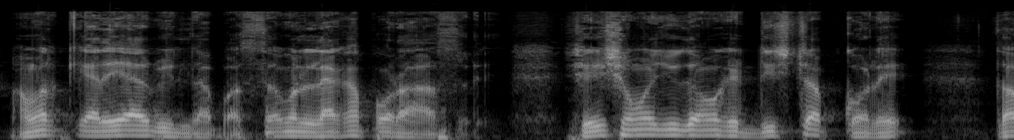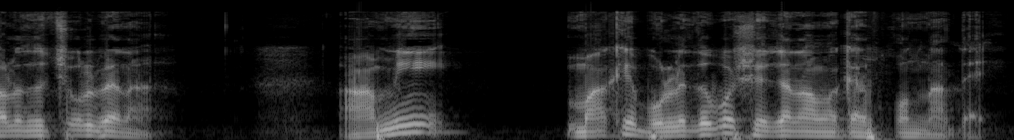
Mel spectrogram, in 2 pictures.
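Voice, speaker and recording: A man's voice: medium pitch, animated, a little fast, long pauses, no room sound, natural voice. A man playing a young student son in an amateur cartoon, speaking in a dramatic way. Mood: annoyed, complaining. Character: young male student, impatient, later remorseful son.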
